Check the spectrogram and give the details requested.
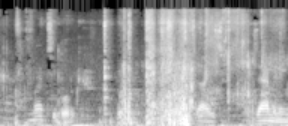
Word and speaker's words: Mätti: M burger MTI MTI I asked how you pronounce it she said Matti mty Burger you guys examining the burger all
